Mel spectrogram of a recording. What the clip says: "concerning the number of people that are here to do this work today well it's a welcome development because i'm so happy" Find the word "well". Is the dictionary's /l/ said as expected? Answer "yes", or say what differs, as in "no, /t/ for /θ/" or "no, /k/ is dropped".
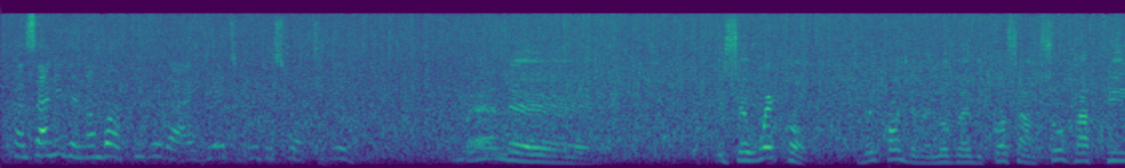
no, /n/ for /l/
